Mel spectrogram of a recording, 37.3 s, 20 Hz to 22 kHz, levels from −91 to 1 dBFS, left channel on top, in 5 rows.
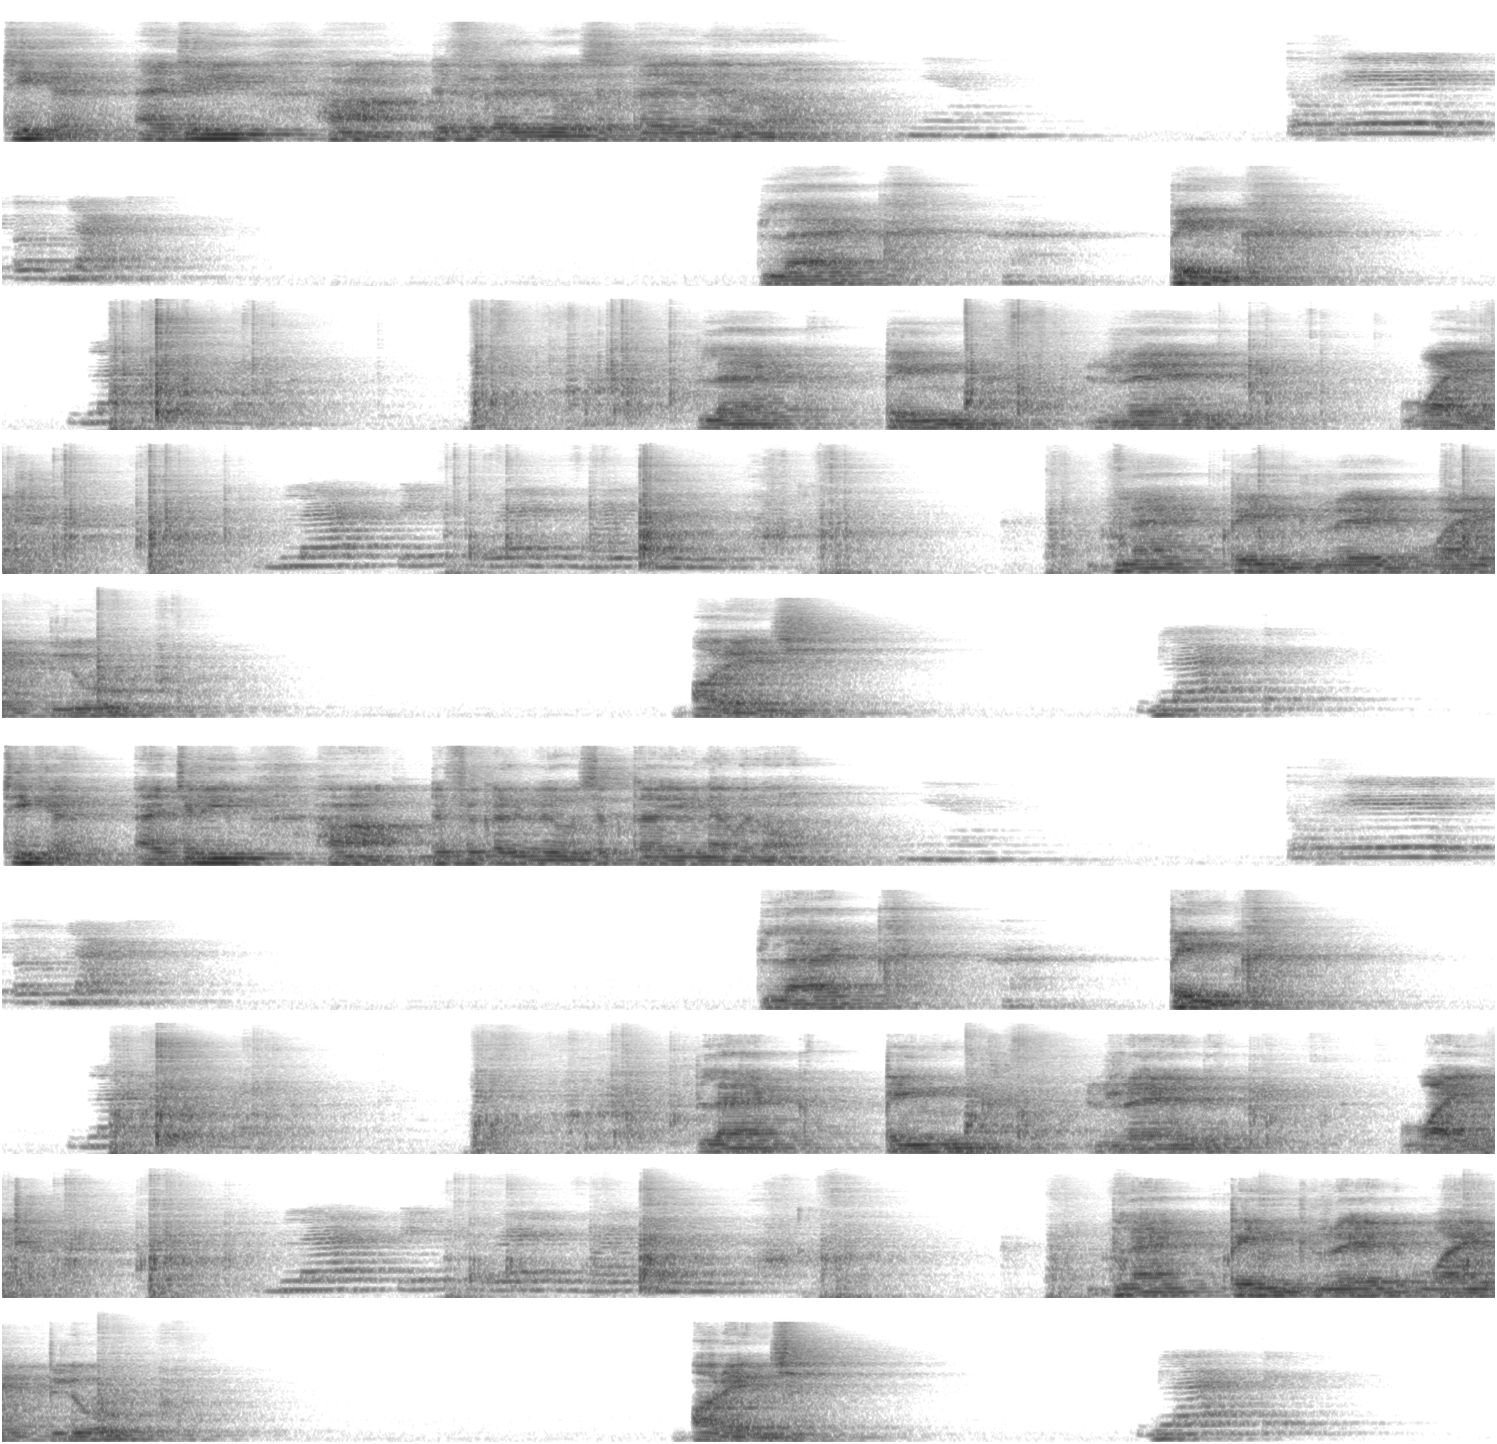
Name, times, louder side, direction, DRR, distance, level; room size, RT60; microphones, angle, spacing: voice 1, 0.0-4.0 11.2-12.0 12.5-12.6 13.3-13.9 18.4-18.8 19.3-20.0 20.3-21.1 21.9-22.6 27.9-28.3 28.5-30.5 33.3-33.9, right 1 dB, 85° right, -1 dB, 2.6 m, -27 dB
voice 2, 4.5-5.0 6.4-8.1 15.3-16.4 23.6-26.1 35.5-36.2, left 1 dB, 5° left, -12 dB, 3.9 m, -42 dB
sound 1, 15.5-16.4 16.8-16.9 17.2-18.4 19.7-20.3 20.9-21.6 22.3-23.6 24.6-25.8 26.0-26.6 27.6-28.1 28.4-28.9 29.6-30.8, left 2 dB, 45° left, 1.7 m, -37 dB
12.0 x 8.4 x 4.2 m, 1.1 s
head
